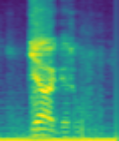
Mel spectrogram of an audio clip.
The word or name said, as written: ghjacaru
